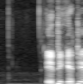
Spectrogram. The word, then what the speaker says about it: etiquette: এটিকেটই আসলে শুদ্ধ উচ্চারণ, ইটিকেট না।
